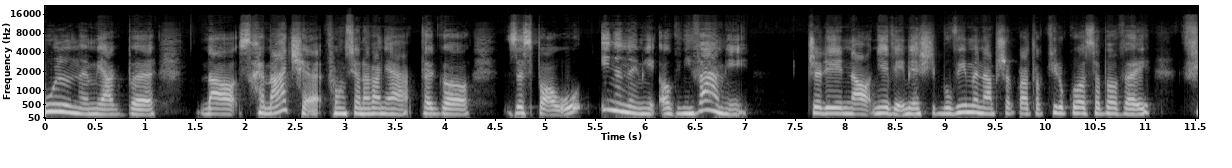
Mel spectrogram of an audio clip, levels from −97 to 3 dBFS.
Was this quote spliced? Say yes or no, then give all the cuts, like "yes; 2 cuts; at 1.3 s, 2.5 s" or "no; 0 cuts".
no; 0 cuts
